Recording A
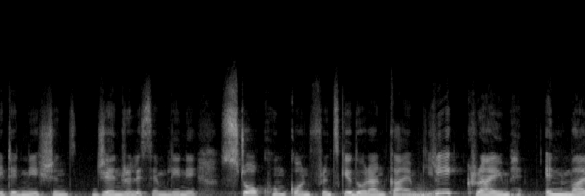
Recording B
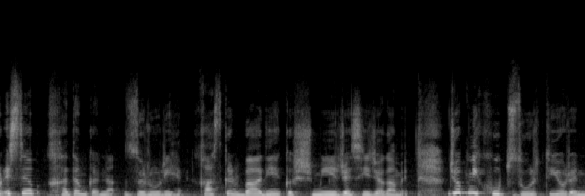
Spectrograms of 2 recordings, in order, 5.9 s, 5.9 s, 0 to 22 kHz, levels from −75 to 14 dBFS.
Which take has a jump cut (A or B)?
A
